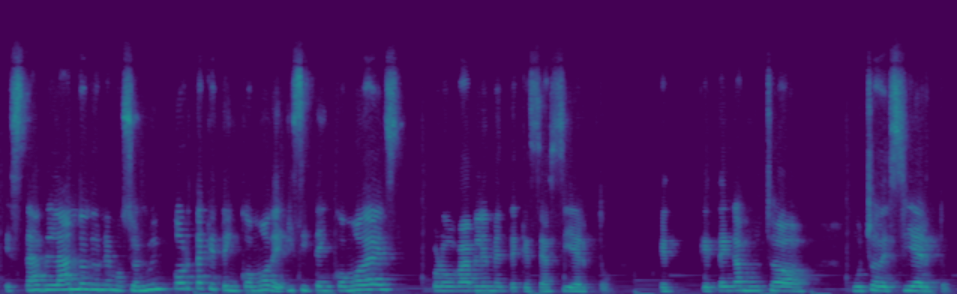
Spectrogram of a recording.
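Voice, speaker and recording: A woman's voice: fairly high pitch, steady tone, moderate pace. A woman speaking as a parenting coach in a casual conversation, earnest and advice-giving, acting out the lines she quotes. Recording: echoey room with faint music.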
